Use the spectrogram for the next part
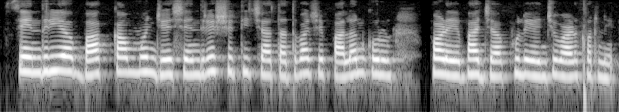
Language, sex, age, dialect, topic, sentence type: Marathi, female, 25-30, Varhadi, agriculture, statement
